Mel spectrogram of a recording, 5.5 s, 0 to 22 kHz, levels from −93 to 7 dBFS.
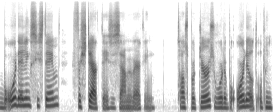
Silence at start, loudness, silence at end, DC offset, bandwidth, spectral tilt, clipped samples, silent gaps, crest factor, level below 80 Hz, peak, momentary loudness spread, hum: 0 s; -24 LUFS; 0 s; under 0.1%; over 20 kHz; -4.5 dB/octave; under 0.1%; none; 20 dB; -62 dBFS; -4 dBFS; 12 LU; none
